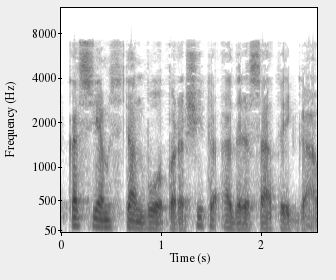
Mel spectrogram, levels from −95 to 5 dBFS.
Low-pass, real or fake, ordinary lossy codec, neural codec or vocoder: 7.2 kHz; fake; AAC, 32 kbps; codec, 16 kHz, 8 kbps, FreqCodec, smaller model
